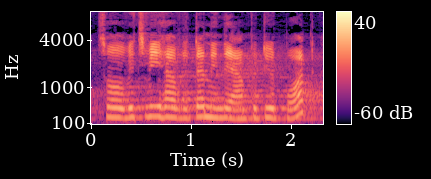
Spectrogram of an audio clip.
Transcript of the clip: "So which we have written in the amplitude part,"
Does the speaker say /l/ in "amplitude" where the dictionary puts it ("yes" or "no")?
no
